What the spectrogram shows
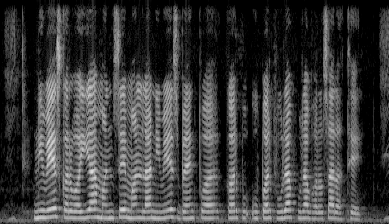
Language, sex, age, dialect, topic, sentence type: Chhattisgarhi, male, 18-24, Northern/Bhandar, banking, statement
